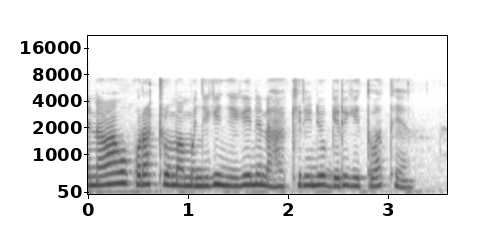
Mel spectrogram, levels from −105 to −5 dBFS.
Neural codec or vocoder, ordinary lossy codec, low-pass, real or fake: none; MP3, 96 kbps; 7.2 kHz; real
